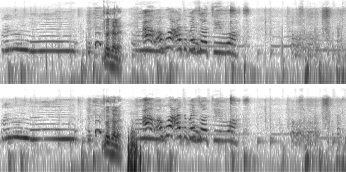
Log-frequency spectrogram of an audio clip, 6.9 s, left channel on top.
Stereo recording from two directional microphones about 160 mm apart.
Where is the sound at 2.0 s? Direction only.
20° right (ahead or behind).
